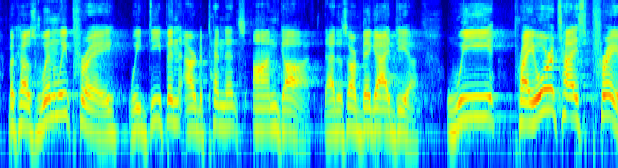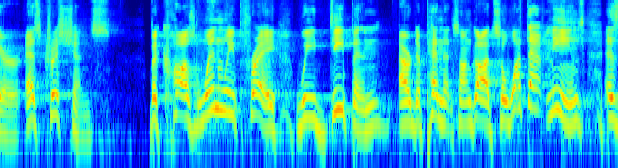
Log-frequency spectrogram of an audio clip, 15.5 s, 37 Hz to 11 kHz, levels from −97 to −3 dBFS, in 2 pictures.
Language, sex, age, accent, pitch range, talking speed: English, male, 40-59, American, 160-220 Hz, 135 wpm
